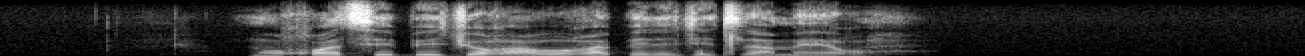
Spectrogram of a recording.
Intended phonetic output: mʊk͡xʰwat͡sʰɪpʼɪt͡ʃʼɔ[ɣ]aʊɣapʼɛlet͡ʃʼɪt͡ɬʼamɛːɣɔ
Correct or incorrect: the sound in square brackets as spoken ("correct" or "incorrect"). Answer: correct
